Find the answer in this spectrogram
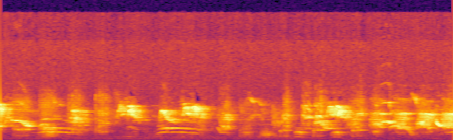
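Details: Many mynas in one tree, described as mimicking other birds and sounding like laughter: busy overlapping chatter of chirps, squeaks and curved whistled notes from several birds, rising and falling in loudness throughout.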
